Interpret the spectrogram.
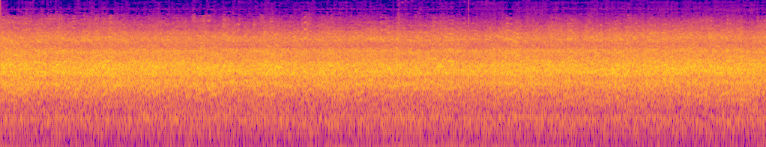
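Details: Returning at nightfall from their feeding grounds, tens of thousands of geese fill Kabukuri-numa marsh with calls; an unbroken clamour of overlapping honks for ten seconds, with a low hum in the first half.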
